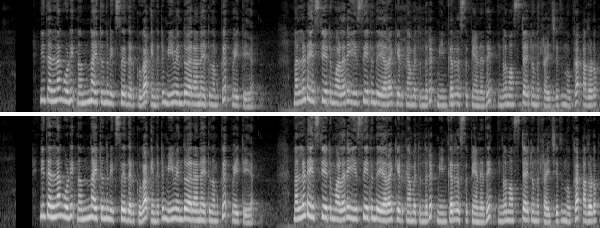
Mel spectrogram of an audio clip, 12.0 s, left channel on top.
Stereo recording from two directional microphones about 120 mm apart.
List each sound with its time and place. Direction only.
0.8 s a woman's voice: 45° right (ahead or behind)
1.3 s a woman's voice: 30° right (ahead or behind)
5.8 s a woman's voice: 50° right (ahead or behind)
